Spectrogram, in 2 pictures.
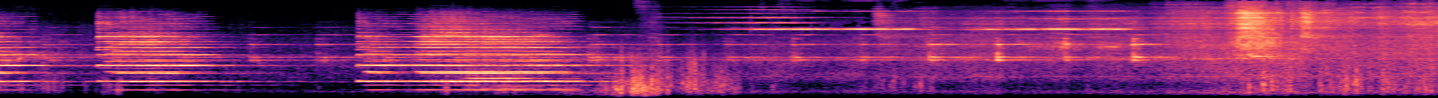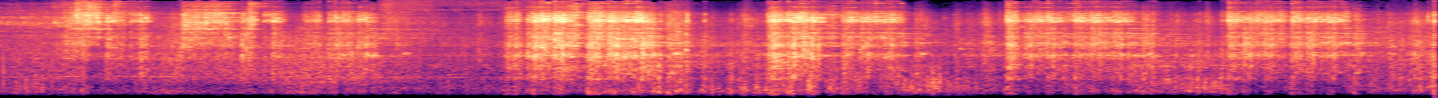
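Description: Electric locomotive's horn sounding in blasts: one ending about a second in, a shorter one, then a longer one ending about six seconds in. Then the locomotive and its double-deck coaches pass close by: rising wheel-on-rail noise with regular clicks over rail joints and bouts of high wheel squeal.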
